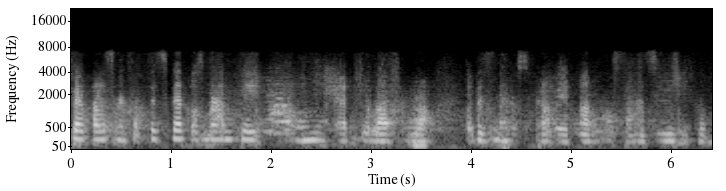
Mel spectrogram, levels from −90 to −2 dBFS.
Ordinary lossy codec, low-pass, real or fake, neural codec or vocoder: Opus, 32 kbps; 7.2 kHz; fake; codec, 44.1 kHz, 0.9 kbps, DAC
